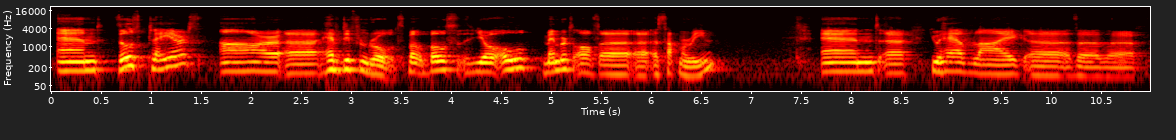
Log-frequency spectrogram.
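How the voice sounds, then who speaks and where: A man who is not a native English speaker, chatting casually as a podcast co-host and haltingly searching for words as he explains things. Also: a little high, lively intonation, fairly bright tone. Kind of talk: casual chat explaining a board game.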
